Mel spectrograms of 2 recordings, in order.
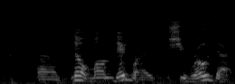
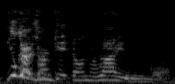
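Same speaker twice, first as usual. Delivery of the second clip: mock authority; 4 semitones higher, 8 dB louder than usual. Banning rude kids from ride.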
